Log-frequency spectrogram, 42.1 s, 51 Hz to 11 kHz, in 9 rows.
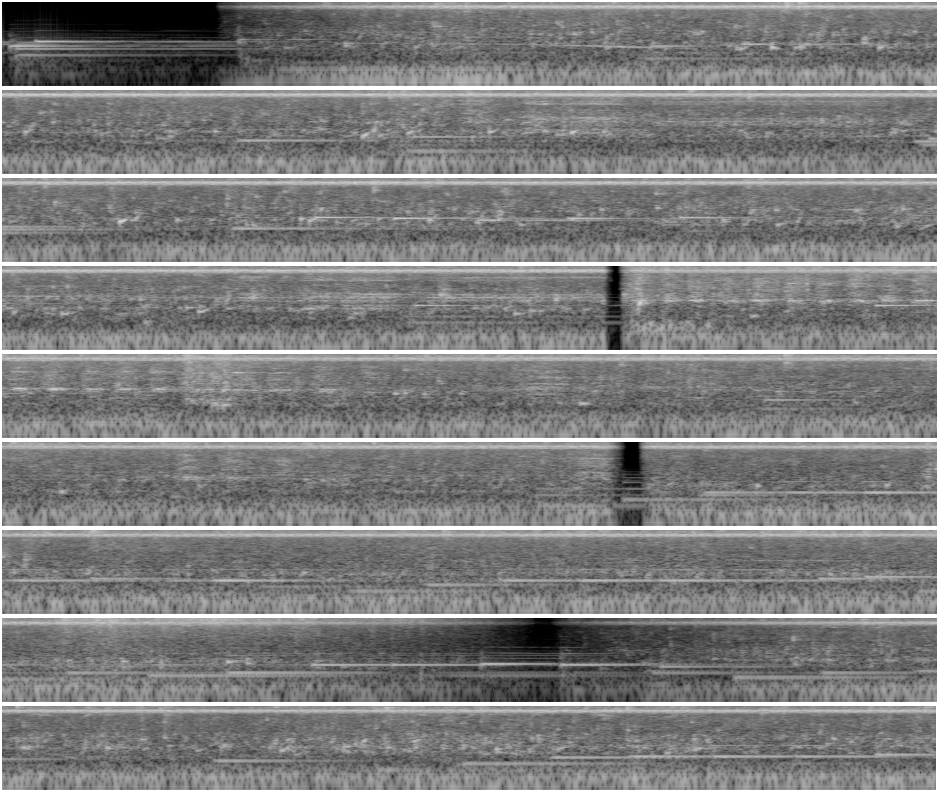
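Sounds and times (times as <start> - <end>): stream water trickling: 1.2 - 42.0.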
